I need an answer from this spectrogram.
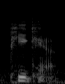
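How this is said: It is said with a British pronunciation. "But in Britain, they they pronounce it pecan"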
